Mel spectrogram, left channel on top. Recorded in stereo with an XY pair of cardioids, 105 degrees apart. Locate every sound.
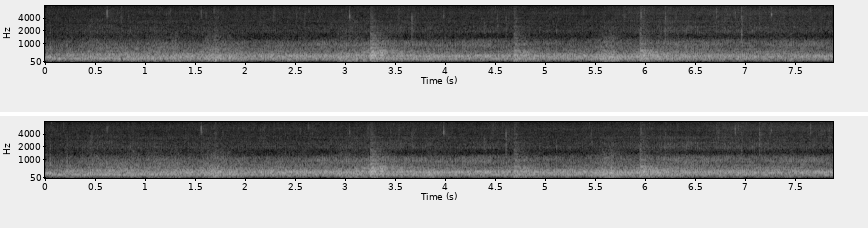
0.0 s a motorcycle: 10° right
3.2 s tapping: 5° left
